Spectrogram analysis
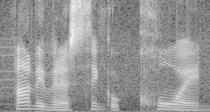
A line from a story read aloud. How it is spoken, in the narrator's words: Nanny grumbled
